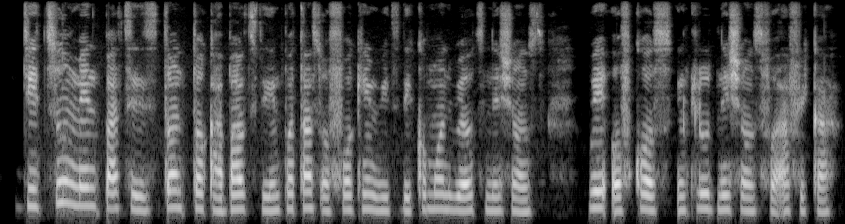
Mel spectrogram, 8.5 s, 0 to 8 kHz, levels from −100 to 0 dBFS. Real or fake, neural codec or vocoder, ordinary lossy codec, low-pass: real; none; none; none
